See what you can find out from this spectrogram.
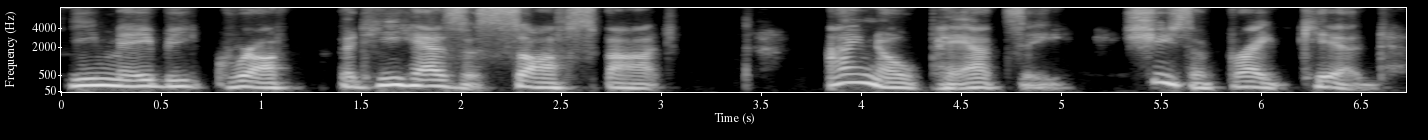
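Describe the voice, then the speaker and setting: An older woman playing a sensible, sharp-tongued farm girl in a 1940s radio play, folksy and firm. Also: low-pitched, very animated, takes it slowly, slightly rough, no echo, studio quality, heavily acted. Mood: exasperated, firm.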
